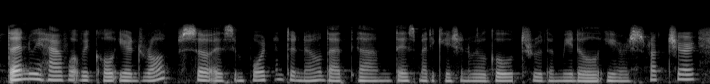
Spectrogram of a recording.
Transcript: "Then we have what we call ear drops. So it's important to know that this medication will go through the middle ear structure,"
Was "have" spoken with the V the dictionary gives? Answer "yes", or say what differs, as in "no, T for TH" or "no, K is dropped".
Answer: yes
